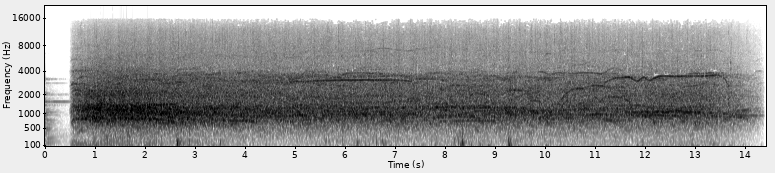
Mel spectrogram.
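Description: Crowd cheering and applauding with whistles and whoops. It starts suddenly about half a second in, just after the last piano notes die away, and fades out at the end.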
